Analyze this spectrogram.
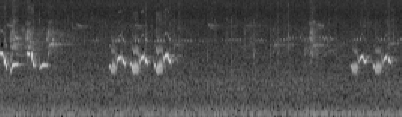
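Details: Northern mockingbird song in bursts: a wavering, looping whistled phrase given three or four times in quick succession, then silence, then the same phrase twice more.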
